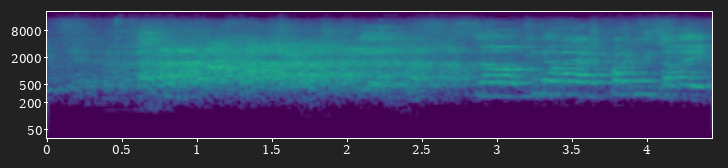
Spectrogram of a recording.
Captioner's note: audience laughing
